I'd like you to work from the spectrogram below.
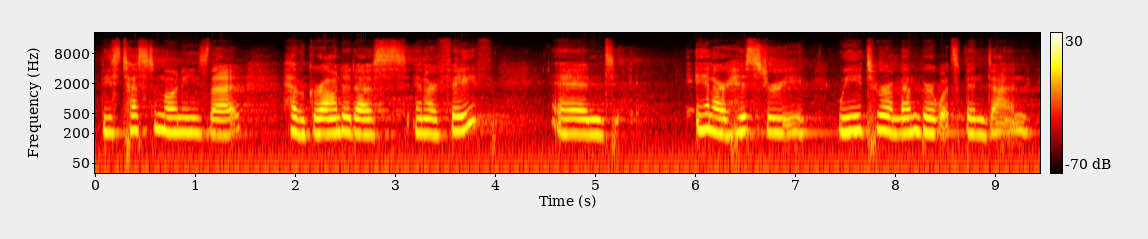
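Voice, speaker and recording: A woman pageant contestant giving an earnest, exhortative answer on stage in measured phrases. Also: medium pitch, little pitch movement, vocal fry, a little mellow. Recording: long hall reverb.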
